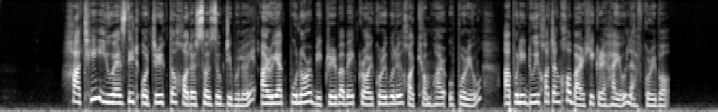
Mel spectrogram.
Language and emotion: Assamese, neutral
